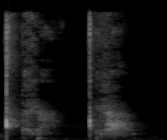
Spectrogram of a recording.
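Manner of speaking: soft, toneless rhythmic whisper; whispered cue. Shown as a demonstration. Reader cues children to clap twice, whispered. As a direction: whisper the two beats.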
